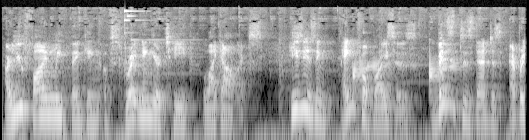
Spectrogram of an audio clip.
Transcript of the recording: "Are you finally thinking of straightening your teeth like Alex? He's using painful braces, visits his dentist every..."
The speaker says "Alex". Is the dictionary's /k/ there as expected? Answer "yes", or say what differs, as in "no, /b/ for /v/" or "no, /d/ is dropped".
yes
